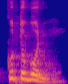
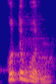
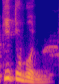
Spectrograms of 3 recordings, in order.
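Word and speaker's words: كُتُب: Bacanya pun bukan ki, tapi kutubun. Bukan kitubun. Berbeda. Harakatnya berbeda.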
